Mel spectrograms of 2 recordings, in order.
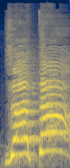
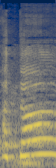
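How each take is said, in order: First: The word is shouted with full force. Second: The word is said weakly and hesitantly. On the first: It comes from the depths of one's being. The speaker calls it right. "Avec toute, toute ta force" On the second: It is said without real conviction. The speaker calls it wrong. "c'est pas comme ça que ça fonctionne"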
